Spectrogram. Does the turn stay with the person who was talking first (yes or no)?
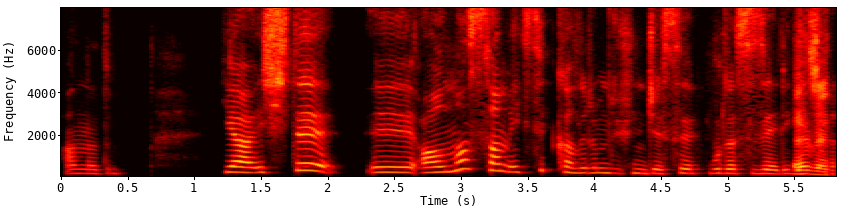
no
